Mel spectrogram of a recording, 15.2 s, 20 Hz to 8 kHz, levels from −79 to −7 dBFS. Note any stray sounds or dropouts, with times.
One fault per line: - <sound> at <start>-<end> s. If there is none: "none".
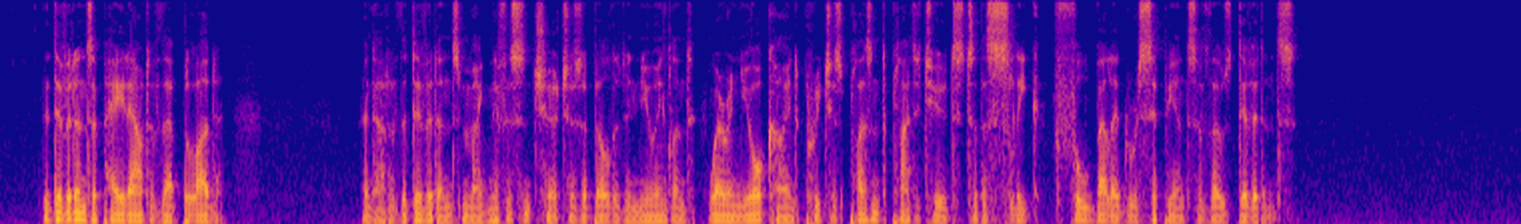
none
